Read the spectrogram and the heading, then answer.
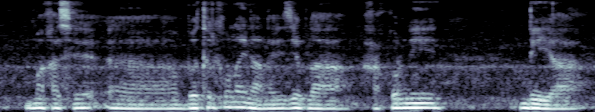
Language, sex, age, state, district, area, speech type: Bodo, male, 45-60, Assam, Kokrajhar, rural, spontaneous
